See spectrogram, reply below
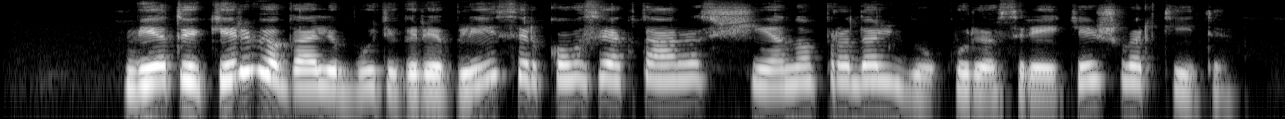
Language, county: Lithuanian, Vilnius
